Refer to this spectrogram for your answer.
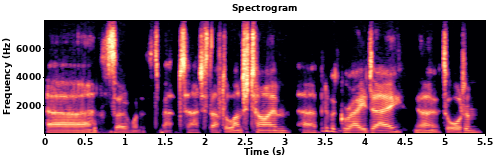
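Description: A man from Melbourne, a guest on a podcast over a video call, speaking thoughtfully with many pauses and fillers. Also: medium pitch, fairly even intonation, vocal fry, fairly bright tone, no echo, highs cut off. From Melbourne, Australia. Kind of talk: casual interview chat.

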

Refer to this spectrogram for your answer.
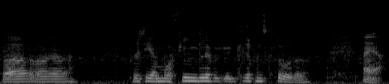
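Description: A man's voice: fairly quick, vocal fry. A man co-hosting a podcast in casual banter, rambling and joking as he talks. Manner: rambling, joking, lively swings in pitch. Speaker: podcast co-host.

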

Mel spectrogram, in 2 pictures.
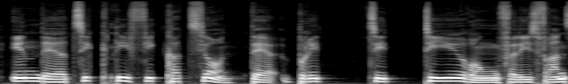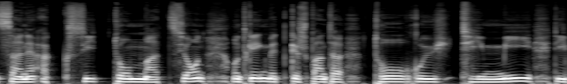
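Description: A man narrating a scripted literary story, reading invented words in a deadpan, earnest manner. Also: mid-range voice, clear, resonant tone, no room sound, clean studio sound.

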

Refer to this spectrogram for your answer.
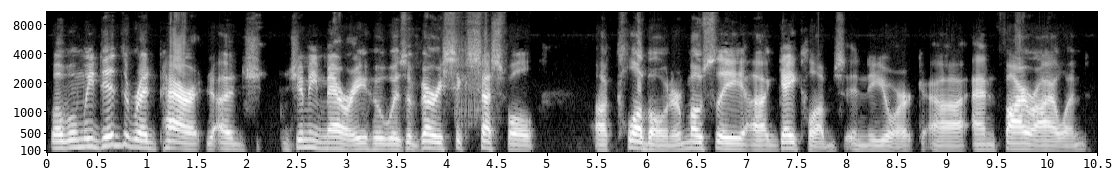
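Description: A man speaks in a middle-pitched voice, rambling casually through his memories with plenty of ums and restarts. The sound is dull and lo-fi, and very dry, with no room sound at all. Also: measured pace, a bit bright, dry recording. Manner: rambling, many fillers and restarts. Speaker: guest lighting designer. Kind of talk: casual recollection.

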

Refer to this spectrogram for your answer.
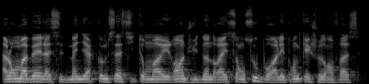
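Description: A man's voice: mid-range voice, level tone, a bit bright, slight background noise, voice pushed down, natural voice. A man voicing a brash, mocking stranger. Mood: smug. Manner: slangy, mocking, unhurried. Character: brash, overfamiliar man, coarse and sure of himself. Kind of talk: audiobook reading.

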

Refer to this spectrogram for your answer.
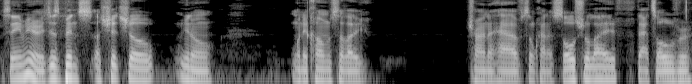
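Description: Crude joking man, mellow voice. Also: medium pitch, steady tone, measured pace, no room sound, studio quality. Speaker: podcast co-host. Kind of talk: casual podcast chat.

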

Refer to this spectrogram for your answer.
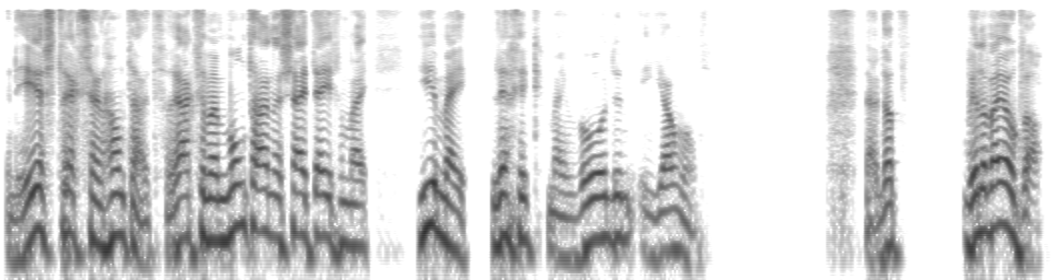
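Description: A male pastor giving a daily Bible devotional, lively, acting out people's excuses in quoted voices. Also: medium pitch, slow, no room sound, highs cut off.

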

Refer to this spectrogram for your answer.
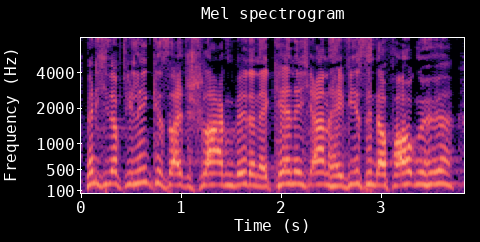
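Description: A man preaching a sermon to a congregation. He is animated, swinging from loud emphasis to soft, quiet asides. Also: sits high, brisk. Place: church hall. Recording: long hall reverb.

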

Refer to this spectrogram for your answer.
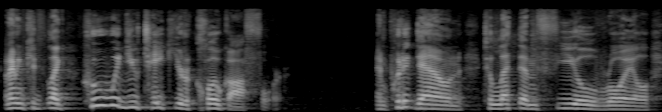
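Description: A man delivers a sermon in a slightly higher-than-usual voice. He explains scripture in a conversational, teaching way, often restarting or correcting himself mid-phrase. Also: dark tone. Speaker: preacher.

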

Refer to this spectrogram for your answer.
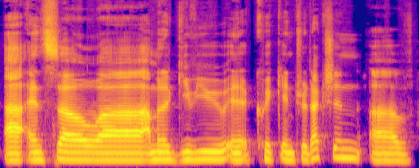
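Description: A man's voice: mid-range voice, little pitch movement, unhurried, smooth. A man hosting a podcast from an office, chatting playfully with lots of laughs and restarts, then reading a guest's bio. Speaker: podcast host. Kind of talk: casual chat and reading a bio. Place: office in a house.

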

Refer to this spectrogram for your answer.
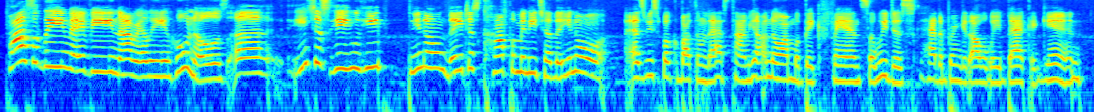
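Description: Woman co-host, relaxed slang-heavy delivery, upper-range pitch. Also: moderate pace, hardly any pauses. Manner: slangy, laid-back, laughs often. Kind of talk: casual podcast chat.

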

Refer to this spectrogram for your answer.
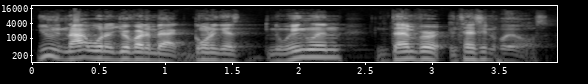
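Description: A man co-hosting a casual fantasy football chat, animated and emphatic, joking as he argues his picks. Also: mid-range voice, fast.

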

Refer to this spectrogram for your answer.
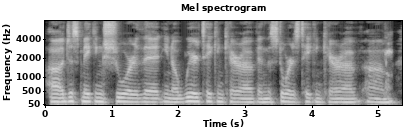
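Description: A woman guest on a casual podcast speaks hesitantly, full of fillers. Her voice is extremely low. A steady hiss and clicks sit under her voice. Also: normal speed. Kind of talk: casual chat. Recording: noisy line with clicks.

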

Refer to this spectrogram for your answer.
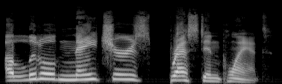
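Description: A man's voice: high-pitched, animated, slow, a bit bright, dry recording, clean studio sound. A man hosting a podcast with casual comic banter and a teasing, showman-like manner. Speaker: podcast host.

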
